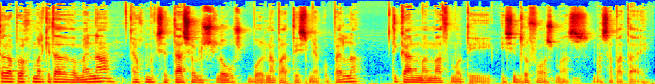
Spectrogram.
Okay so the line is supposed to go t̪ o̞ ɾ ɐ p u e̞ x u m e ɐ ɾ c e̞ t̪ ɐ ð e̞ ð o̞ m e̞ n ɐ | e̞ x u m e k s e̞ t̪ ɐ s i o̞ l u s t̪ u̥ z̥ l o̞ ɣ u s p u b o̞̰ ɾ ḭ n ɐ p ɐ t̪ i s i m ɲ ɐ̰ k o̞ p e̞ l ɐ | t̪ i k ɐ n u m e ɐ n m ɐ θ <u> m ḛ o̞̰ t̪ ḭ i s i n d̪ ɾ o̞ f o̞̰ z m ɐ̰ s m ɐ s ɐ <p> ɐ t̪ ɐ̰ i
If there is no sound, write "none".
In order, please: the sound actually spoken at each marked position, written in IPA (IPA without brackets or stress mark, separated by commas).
u, p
